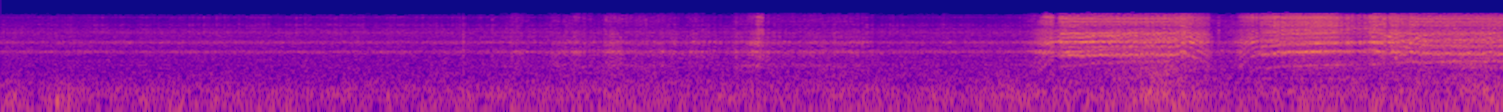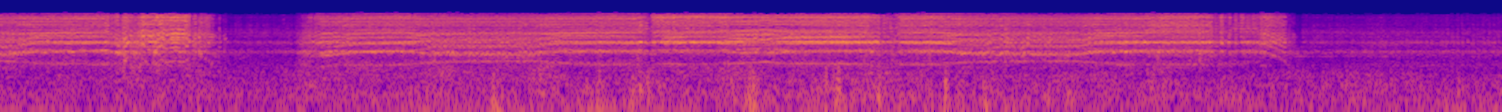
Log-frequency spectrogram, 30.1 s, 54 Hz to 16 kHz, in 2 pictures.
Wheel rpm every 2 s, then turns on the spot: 0, 0, 10, 20, 10, 90, 120, 160, 90, 130, 160, 160, 160, 150, 20.
6-10 28-30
